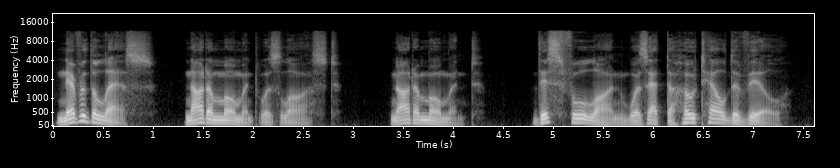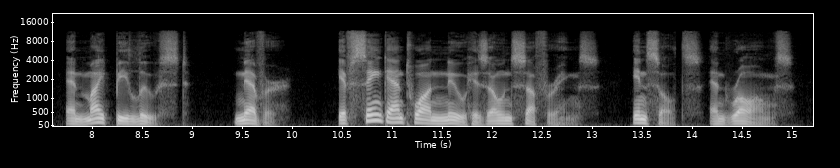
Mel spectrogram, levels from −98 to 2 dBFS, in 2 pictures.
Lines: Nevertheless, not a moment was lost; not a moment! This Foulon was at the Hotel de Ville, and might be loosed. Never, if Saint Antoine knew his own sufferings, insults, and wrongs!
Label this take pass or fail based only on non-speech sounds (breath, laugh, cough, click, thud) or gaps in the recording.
pass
